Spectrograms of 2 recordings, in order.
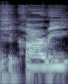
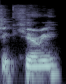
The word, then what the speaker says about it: Shakuri: Y'all don't even know her name is not even Shakari. It's Shakuri. Like it's spelled Shakari, but it's Shakuri, like curry.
